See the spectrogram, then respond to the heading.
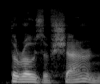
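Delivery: ordinary delivery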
